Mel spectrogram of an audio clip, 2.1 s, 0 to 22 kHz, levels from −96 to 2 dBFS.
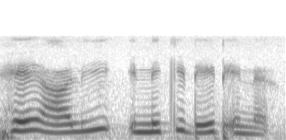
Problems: constant background noise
